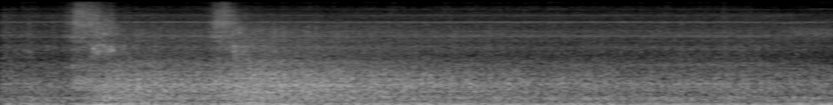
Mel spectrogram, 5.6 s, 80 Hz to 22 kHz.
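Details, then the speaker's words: 1966 Jeep Gladiator petrol engine, first run in 24 years: uneven, stumbling idle from incorrect carburetor idle mixture, adjusted via the mixture screw. "It's stumbling."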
